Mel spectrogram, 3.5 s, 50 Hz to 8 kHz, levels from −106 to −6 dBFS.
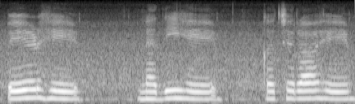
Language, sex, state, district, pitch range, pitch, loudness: Hindi, female, Chhattisgarh, Bastar, 210-220 Hz, 215 Hz, -14 LUFS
